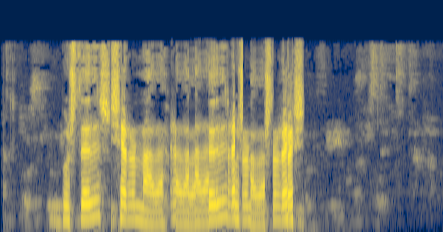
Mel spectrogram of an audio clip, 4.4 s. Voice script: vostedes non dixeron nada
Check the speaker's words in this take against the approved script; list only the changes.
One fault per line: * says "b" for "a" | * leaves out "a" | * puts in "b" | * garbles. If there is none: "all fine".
* leaves out "non"
* garbles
